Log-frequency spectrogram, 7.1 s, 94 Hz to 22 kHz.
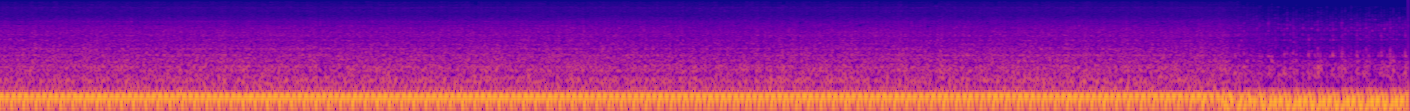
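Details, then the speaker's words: Rebuilt Oldsmobile 350 V8 in a Cadillac Seville, first start after rebuild with a new distributor, fresh oil and gas: deep, even rumble at steady idle with a smooth low beat and no knocks or misses; runs cleanly. "Man, was I thrilled and nervous at the same time. But now listen and enjoy the sound of my rebuilt Olds 350 V8."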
